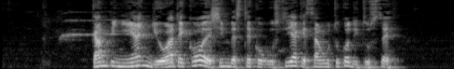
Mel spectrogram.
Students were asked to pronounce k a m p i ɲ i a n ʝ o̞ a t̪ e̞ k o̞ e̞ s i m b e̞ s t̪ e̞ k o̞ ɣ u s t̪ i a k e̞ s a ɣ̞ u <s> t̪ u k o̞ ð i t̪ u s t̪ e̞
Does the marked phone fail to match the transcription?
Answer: yes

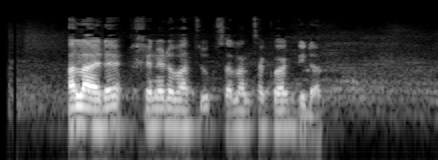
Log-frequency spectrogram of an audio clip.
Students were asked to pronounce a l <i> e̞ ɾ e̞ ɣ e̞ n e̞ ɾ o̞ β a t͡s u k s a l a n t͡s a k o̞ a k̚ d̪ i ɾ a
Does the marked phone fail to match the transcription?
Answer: yes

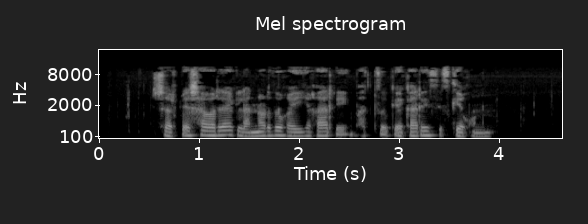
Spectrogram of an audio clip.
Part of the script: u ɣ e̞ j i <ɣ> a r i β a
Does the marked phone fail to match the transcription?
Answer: no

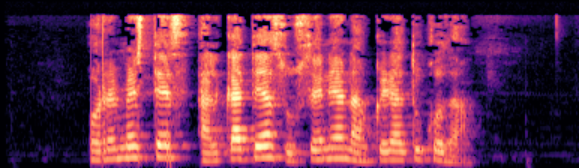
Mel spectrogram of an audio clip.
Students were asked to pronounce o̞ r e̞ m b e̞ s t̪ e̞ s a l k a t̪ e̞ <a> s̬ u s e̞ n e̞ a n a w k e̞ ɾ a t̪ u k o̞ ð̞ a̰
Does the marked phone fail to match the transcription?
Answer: no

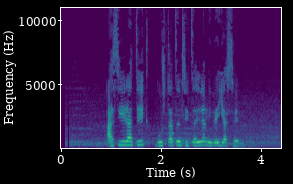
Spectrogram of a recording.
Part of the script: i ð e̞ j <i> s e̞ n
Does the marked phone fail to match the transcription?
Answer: yes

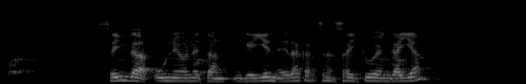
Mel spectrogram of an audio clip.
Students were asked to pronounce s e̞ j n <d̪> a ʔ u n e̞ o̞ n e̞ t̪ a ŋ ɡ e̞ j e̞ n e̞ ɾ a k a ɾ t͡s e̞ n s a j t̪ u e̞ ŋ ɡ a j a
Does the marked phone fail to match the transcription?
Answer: no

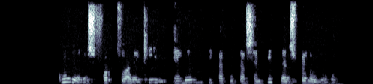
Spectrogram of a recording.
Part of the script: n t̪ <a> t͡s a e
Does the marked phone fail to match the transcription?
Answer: yes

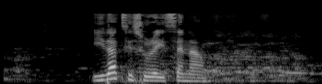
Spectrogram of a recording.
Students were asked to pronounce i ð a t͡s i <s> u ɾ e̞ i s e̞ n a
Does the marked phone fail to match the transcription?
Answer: no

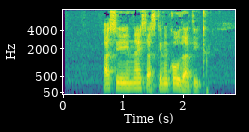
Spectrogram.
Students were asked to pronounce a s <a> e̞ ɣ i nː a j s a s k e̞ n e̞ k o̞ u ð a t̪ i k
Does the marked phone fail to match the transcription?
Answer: yes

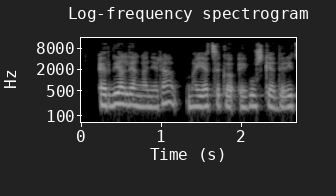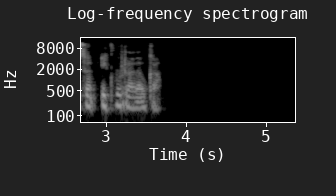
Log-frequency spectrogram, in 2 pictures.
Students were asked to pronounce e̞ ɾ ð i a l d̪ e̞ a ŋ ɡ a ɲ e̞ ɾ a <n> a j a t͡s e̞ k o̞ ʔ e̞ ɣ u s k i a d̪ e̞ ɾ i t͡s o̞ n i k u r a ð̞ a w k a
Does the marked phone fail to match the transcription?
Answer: yes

